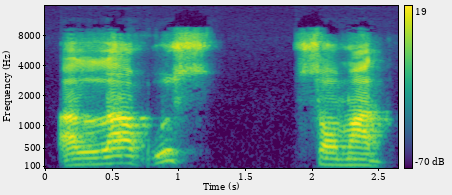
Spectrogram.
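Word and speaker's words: الصمد: কিভাবে পড়বেন বড়পা? সমাদ, দন্তা স পরে তো আর আকার নাই, এই জন্যই আল্লাহুস, আল্লাহুস সমাদ।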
